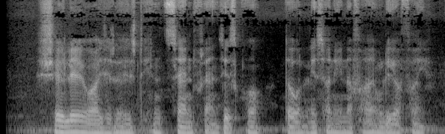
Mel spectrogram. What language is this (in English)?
English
